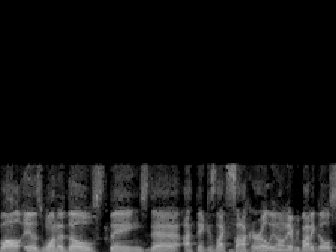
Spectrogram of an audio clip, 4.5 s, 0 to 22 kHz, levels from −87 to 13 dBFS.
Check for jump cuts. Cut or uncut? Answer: cut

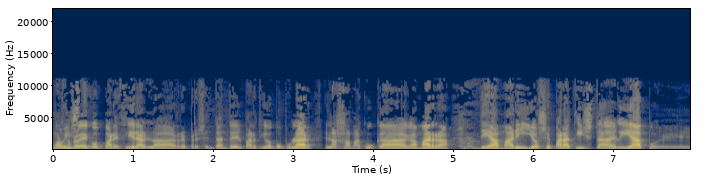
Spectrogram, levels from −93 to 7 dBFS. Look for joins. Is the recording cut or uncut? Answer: cut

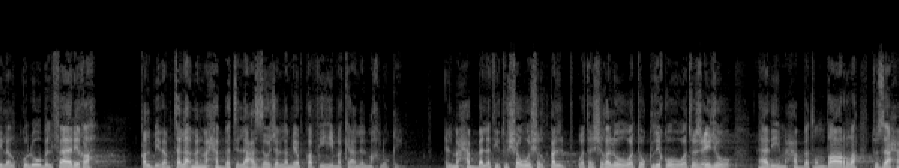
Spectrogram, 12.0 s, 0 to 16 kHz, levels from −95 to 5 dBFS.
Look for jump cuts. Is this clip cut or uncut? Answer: uncut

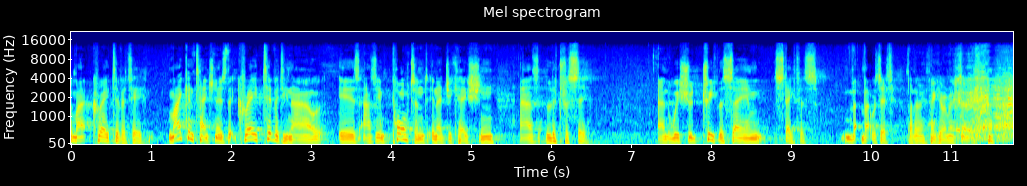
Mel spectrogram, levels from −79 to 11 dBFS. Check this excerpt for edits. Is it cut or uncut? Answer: cut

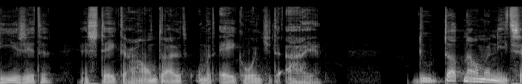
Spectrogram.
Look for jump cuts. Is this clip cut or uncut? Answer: uncut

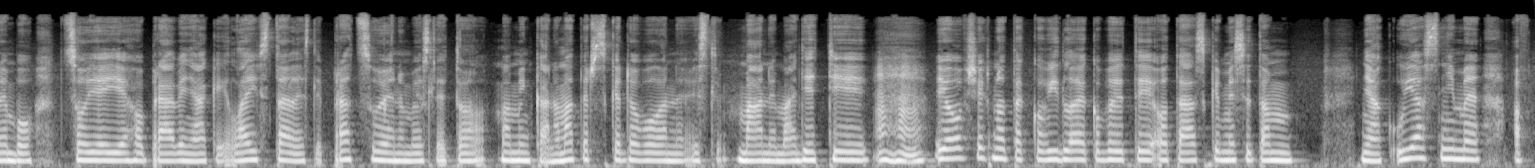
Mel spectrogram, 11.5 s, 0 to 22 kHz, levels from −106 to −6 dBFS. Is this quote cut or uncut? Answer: uncut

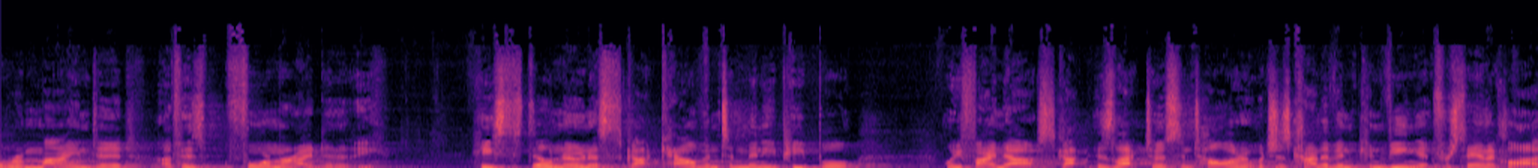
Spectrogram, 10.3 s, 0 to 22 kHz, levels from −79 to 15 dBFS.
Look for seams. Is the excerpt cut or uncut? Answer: cut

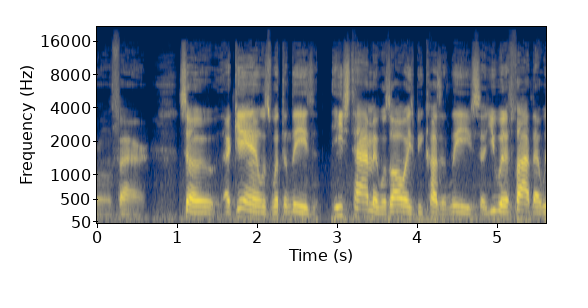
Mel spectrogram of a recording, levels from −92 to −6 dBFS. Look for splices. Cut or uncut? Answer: uncut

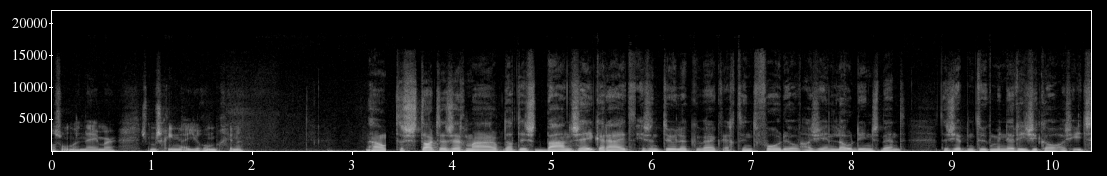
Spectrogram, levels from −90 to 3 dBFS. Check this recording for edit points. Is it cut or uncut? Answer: cut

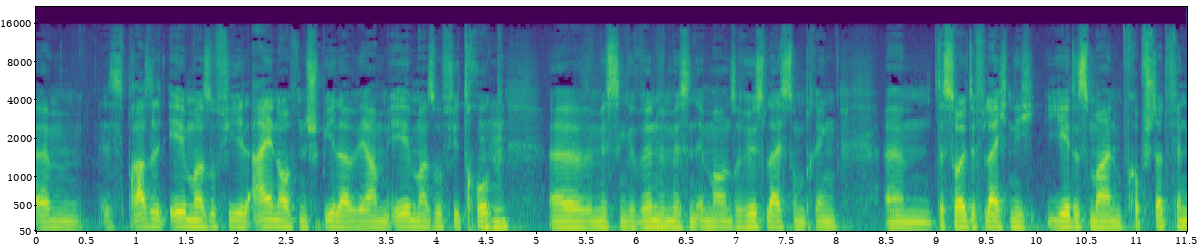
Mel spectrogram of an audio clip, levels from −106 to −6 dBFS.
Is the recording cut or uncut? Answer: uncut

